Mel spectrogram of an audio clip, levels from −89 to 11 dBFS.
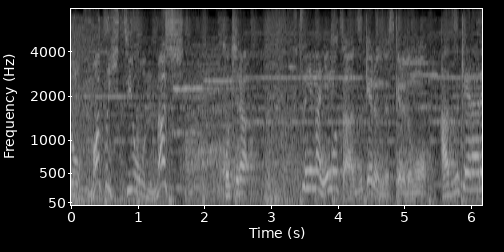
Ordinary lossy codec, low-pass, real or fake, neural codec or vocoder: Opus, 16 kbps; 7.2 kHz; real; none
